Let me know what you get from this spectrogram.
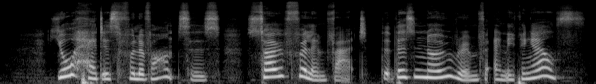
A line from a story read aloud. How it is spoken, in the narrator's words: he said timidly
